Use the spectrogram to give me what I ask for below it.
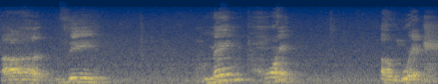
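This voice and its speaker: Audible room echo and noticeable background noise surround a man speaking with lively intonation. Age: 70s. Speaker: history professor. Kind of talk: Q&A after a lecture. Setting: lecture room with audience. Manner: halting, many fillers and repetitions.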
